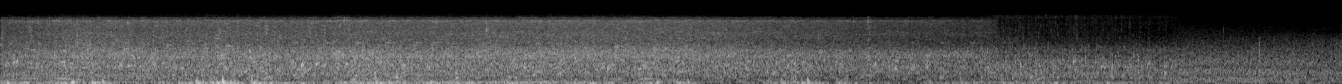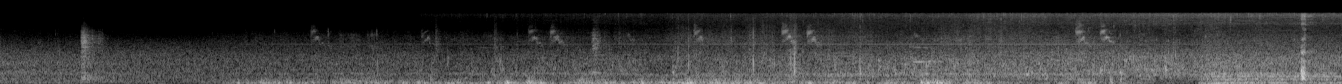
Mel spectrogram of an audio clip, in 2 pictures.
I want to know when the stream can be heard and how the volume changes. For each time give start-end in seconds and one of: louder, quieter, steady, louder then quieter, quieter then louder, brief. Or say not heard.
0.0-26.7 quieter then louder.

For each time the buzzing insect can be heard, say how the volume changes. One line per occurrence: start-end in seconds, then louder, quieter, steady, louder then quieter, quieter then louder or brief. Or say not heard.
0.0-26.7 quieter then louder.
